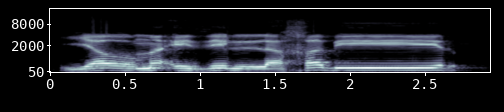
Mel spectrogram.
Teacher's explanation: لام را میں ادغام بلا غنہ ہوگا، یعنی غنہ کے بغیر ہوگا، اور یہاں تنوین کے بعد لام اس لیے یہاں پہ ادغام بلا غنہ ہوگا، یعنی اس میں غنہ نہیں کریں گے۔ · خا کو پر پڑھیں گے، خا حروف مستعلیہ میں سے ہے، حروف مستعلیہ 7 ہیں جن کا مجموعہ خصہ ضغط قز ہے، جو ہمیشہ ہر حال میں پر پڑھے جاتے ہیں۔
